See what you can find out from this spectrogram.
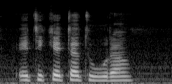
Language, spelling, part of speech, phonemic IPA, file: Italian, etichettatura, noun, /etikettaˈtura/, It-etichettatura.ogg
